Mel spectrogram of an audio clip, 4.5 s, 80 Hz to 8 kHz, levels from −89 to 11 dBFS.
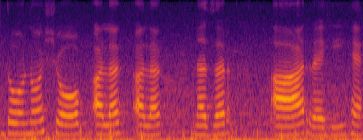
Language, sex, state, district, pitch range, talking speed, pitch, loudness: Hindi, female, Punjab, Fazilka, 85-100 Hz, 105 wpm, 90 Hz, -18 LUFS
